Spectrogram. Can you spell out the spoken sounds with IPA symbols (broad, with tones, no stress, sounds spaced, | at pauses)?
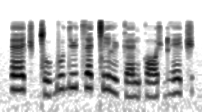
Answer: ɛː˦ t͡ʃ ǀ u˩ ɡ u˦ d y˥ t͡s ɛ˥ ǀ i˥ l y˨ k ɛː˩ ŋ k ɔː˩ ʃ ɖʱ e˥ t͡ʃ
